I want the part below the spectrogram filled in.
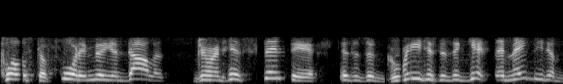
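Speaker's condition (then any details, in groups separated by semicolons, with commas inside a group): No condition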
